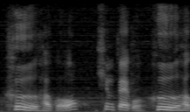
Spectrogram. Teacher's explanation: 목청 소리는 한자로는 후음이라고 하죠. 그래서 흐하고 힘 빼고 흐하고 소리 내면 이 히읗을 우리가 목청 소리라고 합니다.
